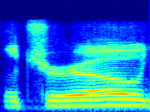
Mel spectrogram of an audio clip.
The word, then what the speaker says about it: Latreuo: So yeah, so Latruo, you spell it Latreuo, and you can get it on Spotify.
